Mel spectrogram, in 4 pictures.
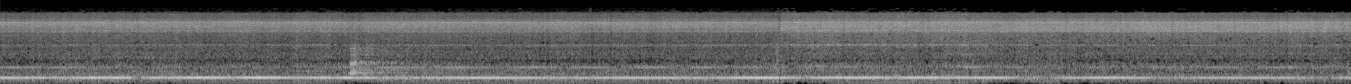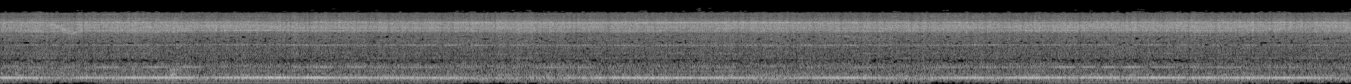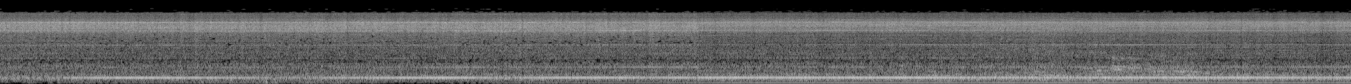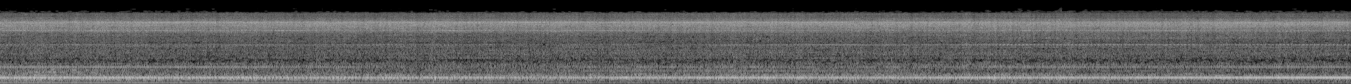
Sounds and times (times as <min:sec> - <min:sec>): Speech: 0:37.9 - 0:39.2.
